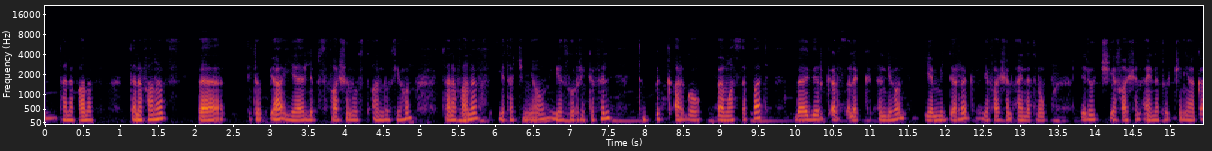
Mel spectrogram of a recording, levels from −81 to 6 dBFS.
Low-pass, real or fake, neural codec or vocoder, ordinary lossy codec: 7.2 kHz; real; none; Opus, 24 kbps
